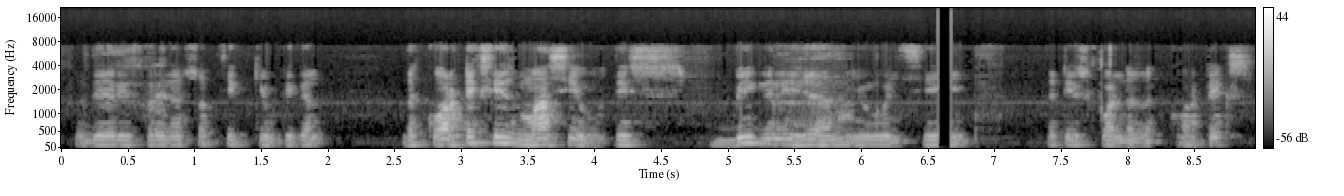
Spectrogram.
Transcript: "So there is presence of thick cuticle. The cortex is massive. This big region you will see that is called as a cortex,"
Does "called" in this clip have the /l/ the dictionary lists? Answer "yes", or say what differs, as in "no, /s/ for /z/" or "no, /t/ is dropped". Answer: yes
